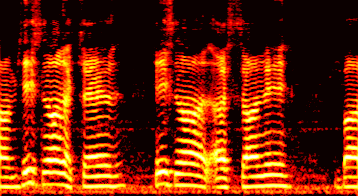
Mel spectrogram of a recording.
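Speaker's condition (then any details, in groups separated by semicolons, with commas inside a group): Tongue cancer surgery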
